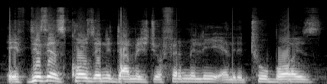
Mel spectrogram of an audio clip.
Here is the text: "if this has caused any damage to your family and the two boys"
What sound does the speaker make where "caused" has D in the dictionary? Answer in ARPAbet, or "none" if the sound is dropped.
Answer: D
